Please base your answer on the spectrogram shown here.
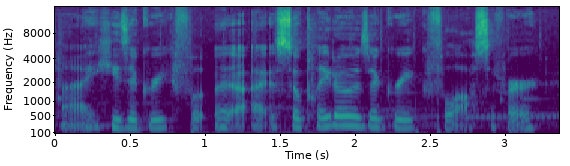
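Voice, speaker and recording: A woman's mellow, warm voice with a morning sleepiness to it. She chats easily and laughs often. Faint music plays behind her. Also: mid-range voice, a little fast. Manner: relaxed, chatty, laughs often. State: morning voice, still waking up. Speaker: streamer reading aloud. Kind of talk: soft live-stream reading and chat.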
